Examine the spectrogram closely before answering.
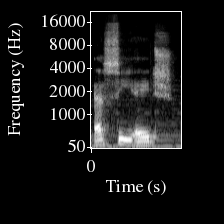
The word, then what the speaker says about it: Schroth: So it's called Schroth Physical Therapy, and let me just verify that I spell it correctly. Schroth, Schroth.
